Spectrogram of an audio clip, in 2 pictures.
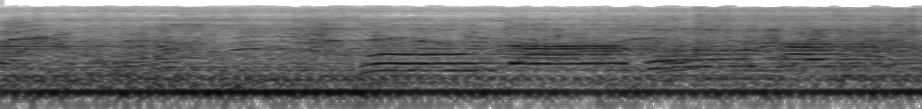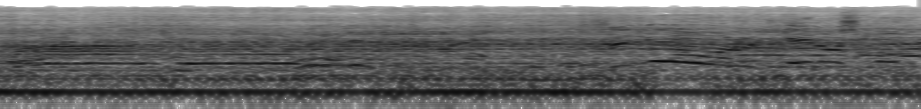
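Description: A small vehicle motor drones steadily.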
